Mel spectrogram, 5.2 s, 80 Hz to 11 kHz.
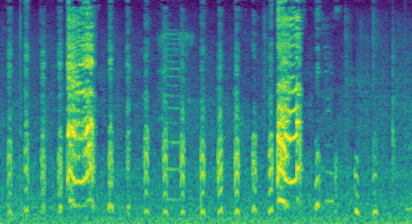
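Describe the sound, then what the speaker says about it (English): A hen clucks in a steady, quiet series of short notes, with a chick sheltering beneath her. Two louder, harsher squawks break in, one near the start and one near the end. "It seems like the chicken has like 4 paws, but it's the little chick hiding beneath."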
